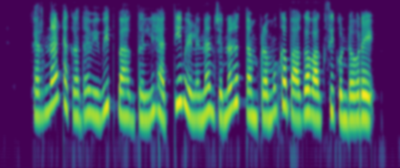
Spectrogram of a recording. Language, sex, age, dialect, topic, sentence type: Kannada, female, 18-24, Mysore Kannada, agriculture, statement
